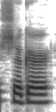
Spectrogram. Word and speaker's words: Suga: I first, when I saw the Korean name Suga, I thought it's sugar. But it's not sugar, it's just Suga.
